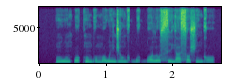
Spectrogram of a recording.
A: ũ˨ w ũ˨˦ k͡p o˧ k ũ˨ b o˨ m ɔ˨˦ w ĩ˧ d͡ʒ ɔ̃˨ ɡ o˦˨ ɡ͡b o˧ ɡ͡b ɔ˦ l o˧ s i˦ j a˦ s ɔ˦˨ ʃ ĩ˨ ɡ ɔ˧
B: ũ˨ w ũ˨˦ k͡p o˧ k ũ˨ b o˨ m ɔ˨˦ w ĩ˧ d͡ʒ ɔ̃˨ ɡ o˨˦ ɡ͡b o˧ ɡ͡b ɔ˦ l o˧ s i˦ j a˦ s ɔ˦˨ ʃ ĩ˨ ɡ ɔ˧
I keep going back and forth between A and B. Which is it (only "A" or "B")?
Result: B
